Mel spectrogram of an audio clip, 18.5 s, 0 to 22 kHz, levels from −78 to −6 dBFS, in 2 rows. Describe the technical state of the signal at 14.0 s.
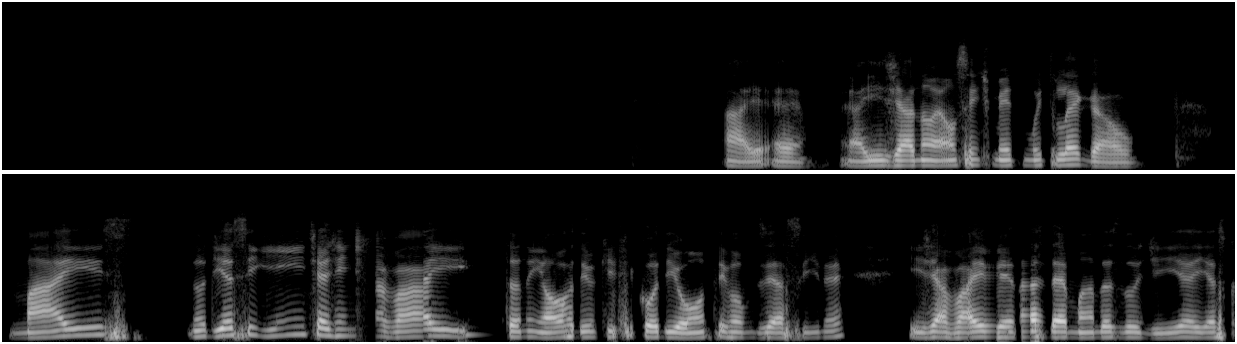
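A brief smear and wobble runs from 13.83 to 14.03 s: short concealed packet loss, where about 20 ms of missing speech was patched by extending the preceding sound.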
